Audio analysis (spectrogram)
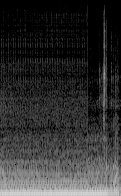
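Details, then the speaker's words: VW Golf TDI with solid engine mounts at stationary idle: deep loud droning with strong low throb carried into the body and steering wheel before shutoff; vibration drops at higher rpm and while driving. "So, conclusion. Of course it's loud, it vibrates more, but the only problem you could have it with is when you're stationary, and of course, like most obvious example would be being in a traffic jam."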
